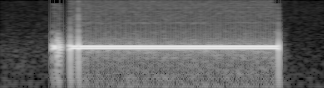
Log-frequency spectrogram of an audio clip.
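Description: A telephone line tone plays while the caller waits on the line to be connected to an operator. A short burst comes first, then a steady, unbroken single-pitch tone holds for about two seconds and cuts off abruptly.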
